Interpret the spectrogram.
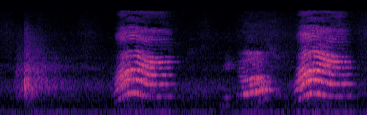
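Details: A pet parrot gives a faint opening squeak, then three strong, drawn-out harmonic calls that bend downward, each about half a second long, with short pauses between.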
